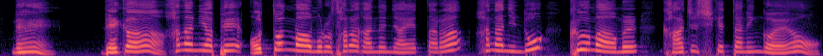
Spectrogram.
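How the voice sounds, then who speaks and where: A man preaches a Sunday sermon, rising to loud emphatic declarations and dropping to soft pleading. He slips into conversational asides and acts out the voices he quotes. The sound is dry and close, with little room echo. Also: extremely high pitch. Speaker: pastor.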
